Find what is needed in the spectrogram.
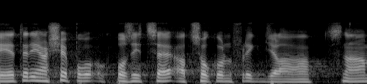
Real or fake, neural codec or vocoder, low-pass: real; none; 7.2 kHz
